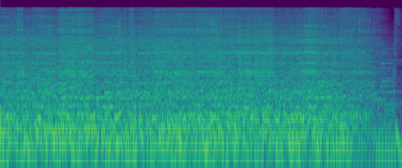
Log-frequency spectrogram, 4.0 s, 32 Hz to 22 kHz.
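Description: Ultimaker Extended+ 3D printer running a print: its stepper motors whir in a fast, shifting pattern as the print head travels. The sound is steady and fades slightly near the end.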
